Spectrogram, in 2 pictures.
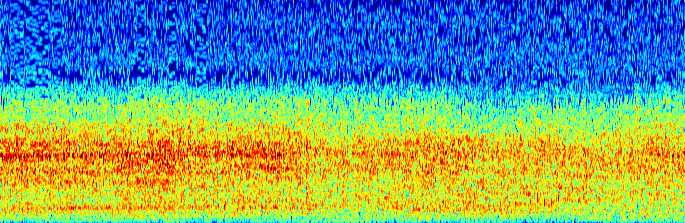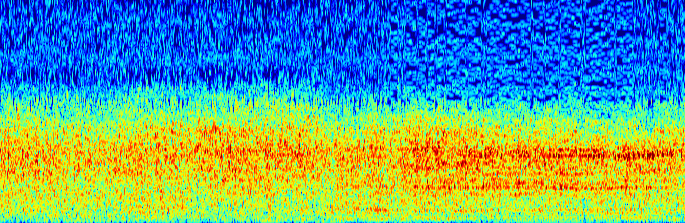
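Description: Engines of a pack of demolition derby cars running and revving together, a dense, steady din.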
